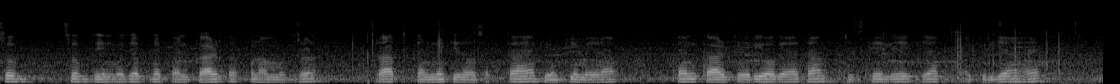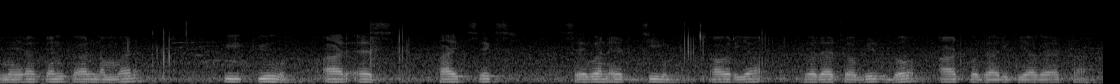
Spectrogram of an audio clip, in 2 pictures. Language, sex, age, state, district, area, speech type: Hindi, male, 30-45, Uttar Pradesh, Ayodhya, rural, read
